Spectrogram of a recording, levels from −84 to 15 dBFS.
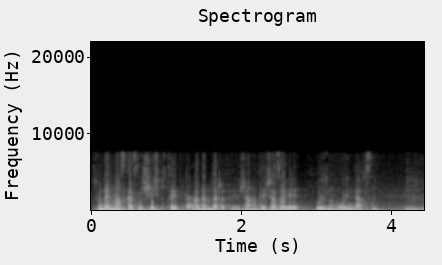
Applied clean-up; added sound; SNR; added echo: none; none; none; none.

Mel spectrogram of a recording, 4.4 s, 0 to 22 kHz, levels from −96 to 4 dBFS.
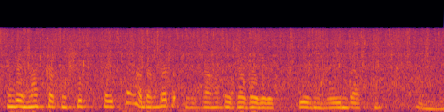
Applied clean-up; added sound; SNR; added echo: none; Stream; 7 dB; none.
